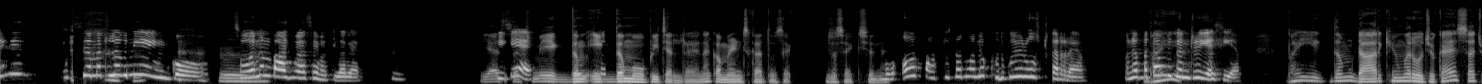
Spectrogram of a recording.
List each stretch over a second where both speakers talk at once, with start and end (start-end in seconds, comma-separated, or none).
5.0-6.3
